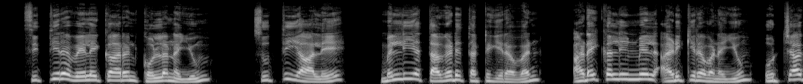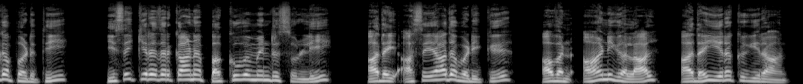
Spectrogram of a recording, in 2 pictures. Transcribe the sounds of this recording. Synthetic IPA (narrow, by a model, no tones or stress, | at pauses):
sɪt̪ːɪɾɐʋeːlɐɪkːaːɾɐnkɔɭːɐnɐjɯm | sʊt̪ːɪjaːleː | mɛlːɪjɐt̪ɐɣɐɽɯt̪ːɐʈːɯɣɪrɐʋɐn | ɐɽɐɪkːɐɭːɪnmeːlɐ̰ɽɪkːɪrɐʋɐnɐjɯmʊrt͡ʃaːɣɐpːɐɽɯt̪ːi | ɪsɐɪkːɪrɐðɐrkaːnɐpɐkːɯʋɯmɛndrɯsɔlːi | ɐðɐɪʔɐ̰sɐjaːðɐpɐɽɪkːɯ | ɐʋɐnaːɳɪɣɐɭaːl | ɐðɐɪɪɾɐkːɯɣɪra̰ːn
